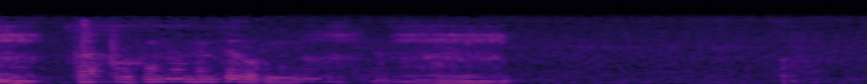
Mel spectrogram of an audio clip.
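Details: Sleeping Labrador Retriever, apparently dreaming with twitching and eye movements; low, rough, vibrating snore sounds over a few seconds, then quiet: snoring.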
